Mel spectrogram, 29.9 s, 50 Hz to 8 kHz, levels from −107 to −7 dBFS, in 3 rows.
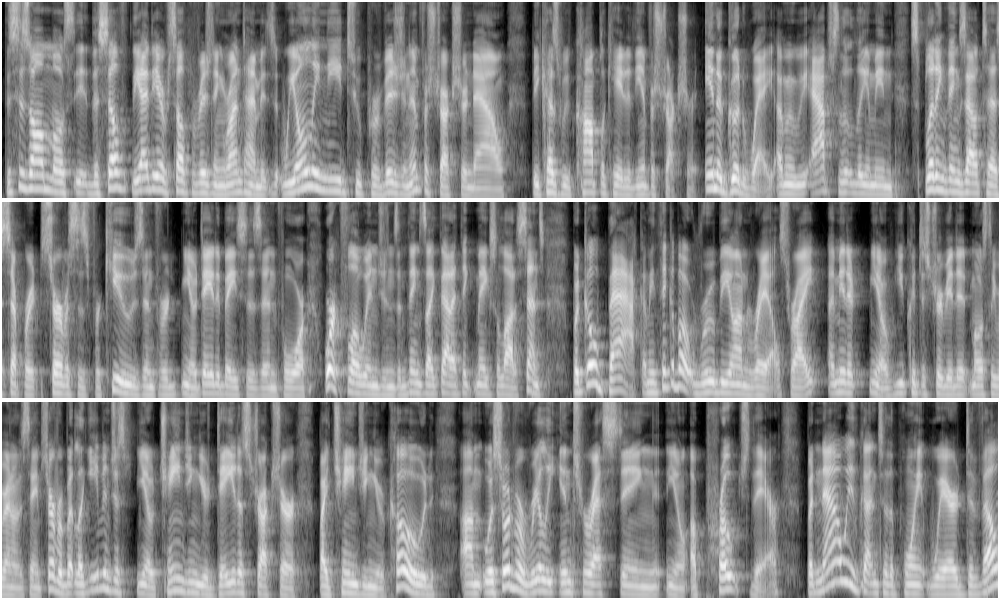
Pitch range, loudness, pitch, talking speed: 120-155 Hz, -20 LUFS, 135 Hz, 245 wpm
